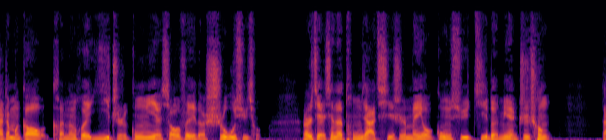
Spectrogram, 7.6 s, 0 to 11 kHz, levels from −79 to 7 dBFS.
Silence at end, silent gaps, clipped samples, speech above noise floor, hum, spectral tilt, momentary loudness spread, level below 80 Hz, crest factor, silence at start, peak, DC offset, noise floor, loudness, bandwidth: 0 s; none; under 0.1%; 27 dB; none; -6 dB/octave; 5 LU; -48 dBFS; 16 dB; 0 s; -6 dBFS; under 0.1%; -48 dBFS; -21 LUFS; 10.5 kHz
